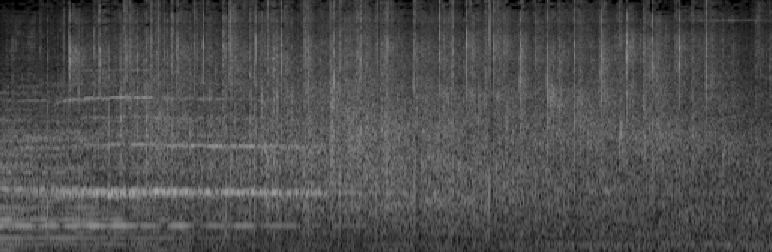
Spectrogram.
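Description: The skating program's music ends on a held chord that fades out over the first two seconds or so, as audience applause takes over and carries on, slowly getting quieter.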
